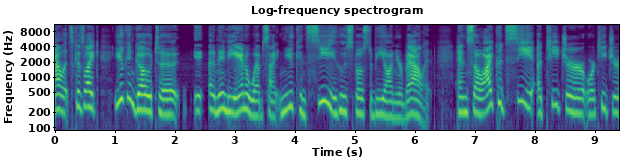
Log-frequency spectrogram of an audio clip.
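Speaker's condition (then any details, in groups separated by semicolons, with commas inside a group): No condition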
